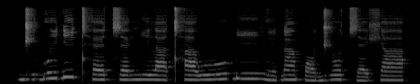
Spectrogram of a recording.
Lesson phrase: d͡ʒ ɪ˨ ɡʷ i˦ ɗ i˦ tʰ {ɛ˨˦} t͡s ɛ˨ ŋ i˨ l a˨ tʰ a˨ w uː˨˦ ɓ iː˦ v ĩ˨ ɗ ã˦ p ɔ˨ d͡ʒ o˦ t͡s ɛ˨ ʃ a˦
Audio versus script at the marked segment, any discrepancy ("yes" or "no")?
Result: yes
